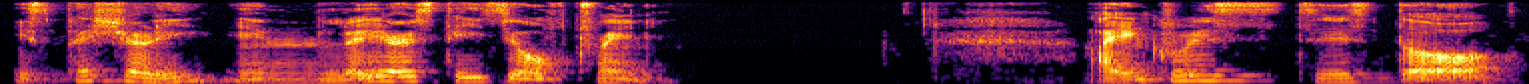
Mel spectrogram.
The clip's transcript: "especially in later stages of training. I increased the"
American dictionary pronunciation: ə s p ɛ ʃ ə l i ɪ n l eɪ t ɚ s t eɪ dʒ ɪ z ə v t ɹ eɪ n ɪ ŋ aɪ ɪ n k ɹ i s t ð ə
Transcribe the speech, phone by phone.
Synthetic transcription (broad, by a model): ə s p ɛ ʃ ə l i ɪ n l eɪ t ɚ s t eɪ ɪ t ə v t ɹ eɪ n ɪ ŋ aɪ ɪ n k ɹ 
